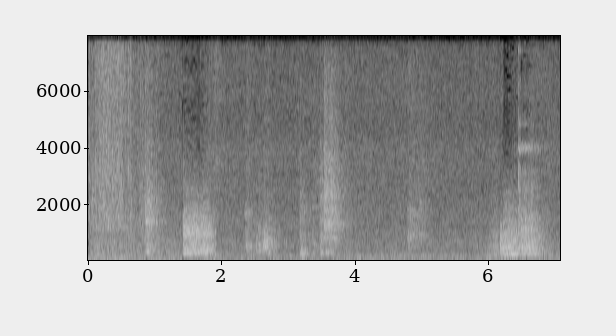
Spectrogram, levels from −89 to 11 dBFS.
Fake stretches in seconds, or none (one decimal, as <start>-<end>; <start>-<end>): 1.5-3.6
